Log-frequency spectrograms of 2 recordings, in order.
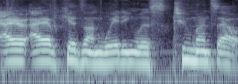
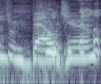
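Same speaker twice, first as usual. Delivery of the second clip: louder mock Belgian accent through a laugh; 4 semitones higher, 5 dB louder than usual. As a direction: play a Belgian in a jokey accent. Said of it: "Where are you from".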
